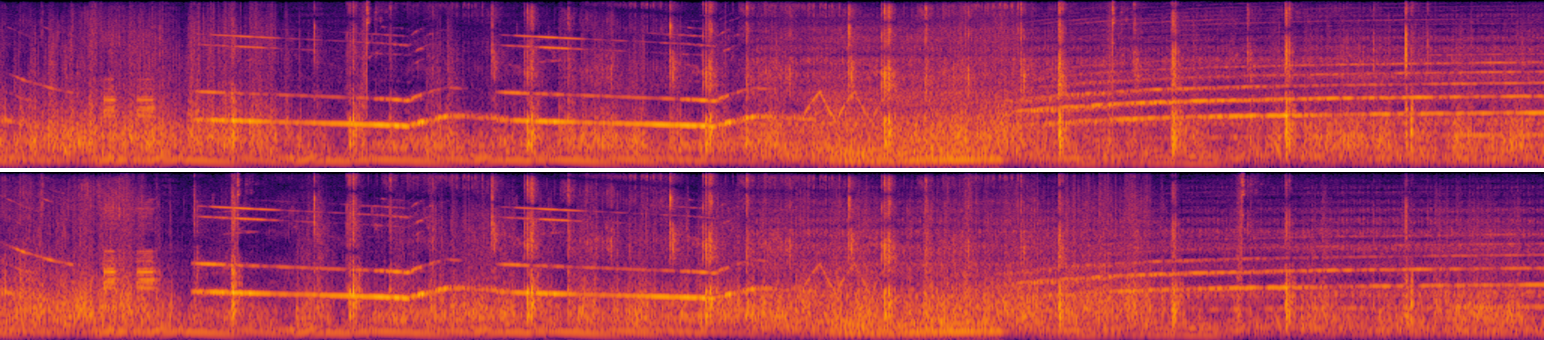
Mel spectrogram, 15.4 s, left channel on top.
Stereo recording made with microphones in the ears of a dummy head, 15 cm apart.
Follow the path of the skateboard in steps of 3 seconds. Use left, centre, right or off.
right, right, centre, left, left.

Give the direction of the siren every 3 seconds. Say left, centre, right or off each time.
right, centre, left, left, left.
